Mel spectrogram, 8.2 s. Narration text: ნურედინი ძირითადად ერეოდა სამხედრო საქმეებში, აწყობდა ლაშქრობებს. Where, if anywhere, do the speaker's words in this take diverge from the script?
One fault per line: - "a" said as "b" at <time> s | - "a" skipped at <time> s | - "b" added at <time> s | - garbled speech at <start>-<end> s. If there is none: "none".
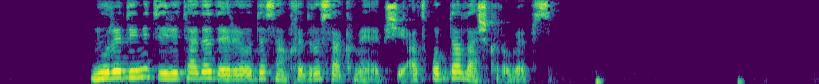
none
